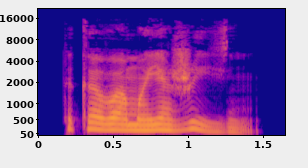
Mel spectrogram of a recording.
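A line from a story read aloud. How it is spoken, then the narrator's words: Cold remark. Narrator (Russian): холодно заметил он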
